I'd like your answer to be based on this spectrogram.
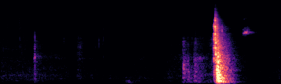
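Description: A pocket door to a second-floor laundry room rolls and thuds shut nearby, a short rumble ending in a solid knock, with a few faint clicks before and a small tap after.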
